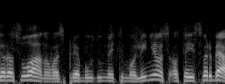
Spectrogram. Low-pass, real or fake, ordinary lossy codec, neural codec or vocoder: 7.2 kHz; real; Opus, 32 kbps; none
